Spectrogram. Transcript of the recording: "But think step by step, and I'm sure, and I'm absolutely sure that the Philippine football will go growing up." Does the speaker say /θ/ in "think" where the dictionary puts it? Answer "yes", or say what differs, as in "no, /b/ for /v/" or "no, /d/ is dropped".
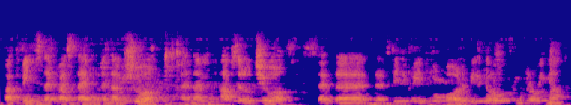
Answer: no, /f/ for /θ/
